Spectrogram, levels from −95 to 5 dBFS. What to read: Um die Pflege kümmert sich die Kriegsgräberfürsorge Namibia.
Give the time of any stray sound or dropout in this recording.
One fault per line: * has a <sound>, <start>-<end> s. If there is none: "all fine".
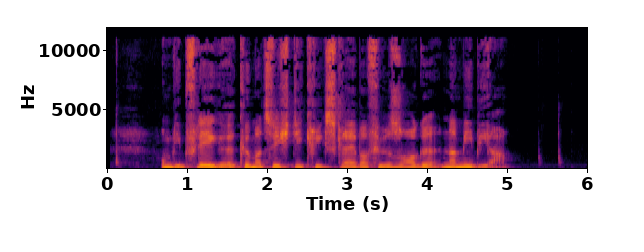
all fine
